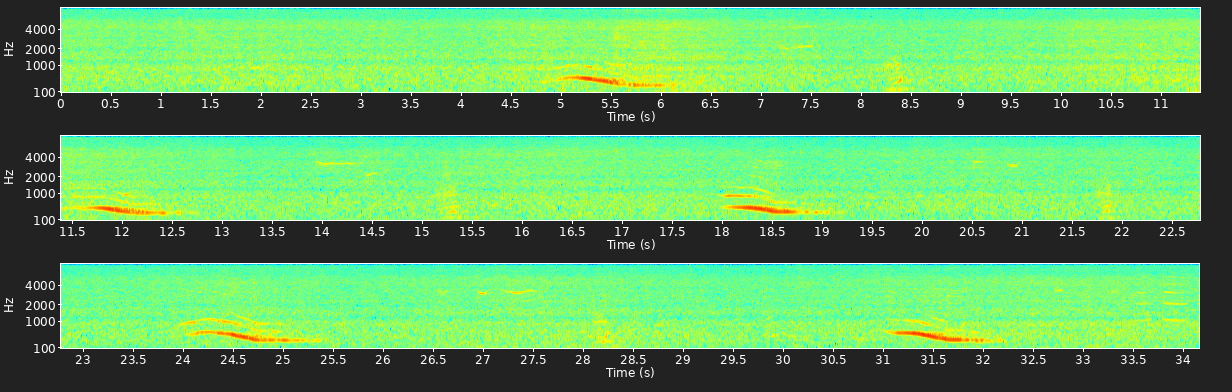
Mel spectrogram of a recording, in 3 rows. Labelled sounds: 4.9	5.2	humpback whale, 0.84 to 1.0 kHz
7.2	7.5	humpback whale, 1.8 to 2.2 kHz
11.6	11.9	humpback whale, 1.2 to 1.3 kHz
13.9	14.4	humpback whale, 2.9 to 3.5 kHz
18.0	18.5	humpback whale, 0.78 to 2.1 kHz
23.9	24.7	humpback whale, 0.78 to 1.2 kHz
27.2	27.6	humpback whale, 3.0 to 3.4 kHz
31.2	31.5	humpback whale, 0.81 to 1.1 kHz
33.8	34.1	humpback whale, 0.97 to 2.2 kHz

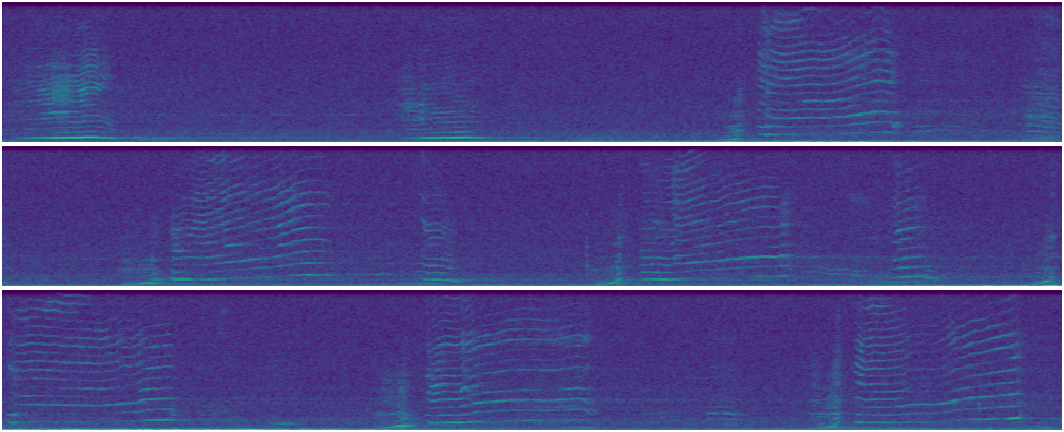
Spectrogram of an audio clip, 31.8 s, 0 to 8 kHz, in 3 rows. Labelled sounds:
0.2	1.1	humpback whale, 0.83 to 4.1 kHz
4.0	5.3	humpback whale, 1.1 to 2.3 kHz
7.5	9.0	humpback whale, 0.80 to 7.7 kHz
10.2	10.6	humpback whale, 1.1 to 1.6 kHz
11.7	15.2	humpback whale, 0.80 to 7.5 kHz
17.0	19.9	humpback whale, 0.80 to 8.0 kHz
21.2	23.0	humpback whale, 0.99 to 7.9 kHz
24.9	28.7	humpback whale, 0.83 to 7.0 kHz
29.7	31.4	humpback whale, 0.83 to 7.6 kHz

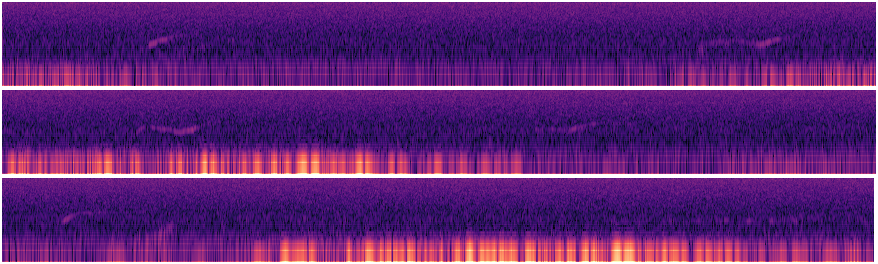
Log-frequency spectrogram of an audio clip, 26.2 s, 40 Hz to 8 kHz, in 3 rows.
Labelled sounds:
1.6	1.8	humpback whale, 0.80 to 1.0 kHz
14.5	14.7	humpback whale, 0.80 to 1.0 kHz
18.2	18.4	humpback whale, 0.80 to 0.93 kHz

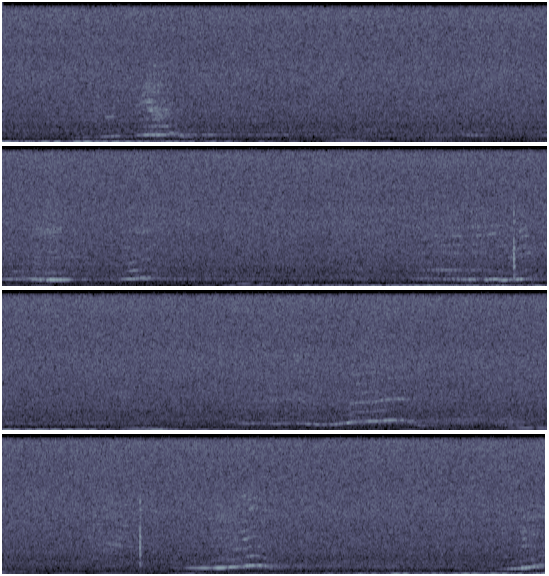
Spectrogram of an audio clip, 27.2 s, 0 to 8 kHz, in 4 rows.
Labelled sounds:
12.2	12.5	humpback whale, 0.86 to 1.0 kHz
18.0	18.7	humpback whale, 0.99 to 1.9 kHz
23.3	23.6	humpback whale, 1.4 to 1.6 kHz

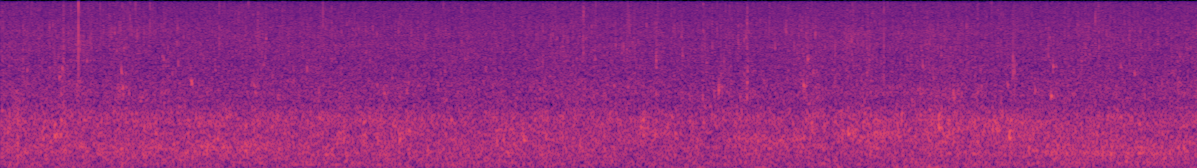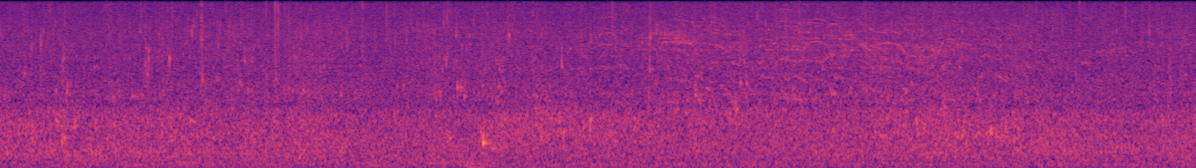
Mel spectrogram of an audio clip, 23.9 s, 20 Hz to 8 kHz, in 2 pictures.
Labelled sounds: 18.5	18.9	Pacific white-sided dolphin, 3.5 to 5.7 kHz
19.8	20.0	Pacific white-sided dolphin, 2.5 to 2.8 kHz
20.7	21.1	Pacific white-sided dolphin, 2.9 to 3.7 kHz

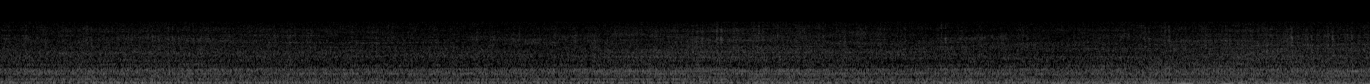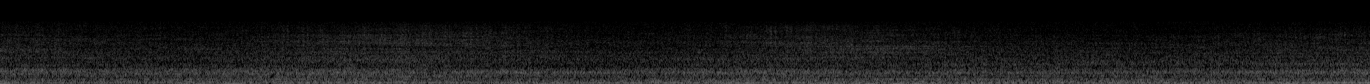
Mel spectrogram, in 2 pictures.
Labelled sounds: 10.1	10.4	vessel noise, 2.4 to 2.7 kHz

